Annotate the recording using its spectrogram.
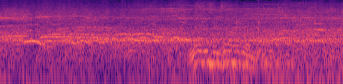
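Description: A large concert crowd cheering, whooping and shouting just after the song ends, many voices at once.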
